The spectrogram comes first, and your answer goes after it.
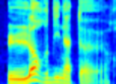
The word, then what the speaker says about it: l'ordinateur: you can see that it starts with the vowel O, okay? And as I said, you know, E and O, they don't get along that well, so you've got to take this E away, and then you get this l'ordinateur, l'ordinateur, all right?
